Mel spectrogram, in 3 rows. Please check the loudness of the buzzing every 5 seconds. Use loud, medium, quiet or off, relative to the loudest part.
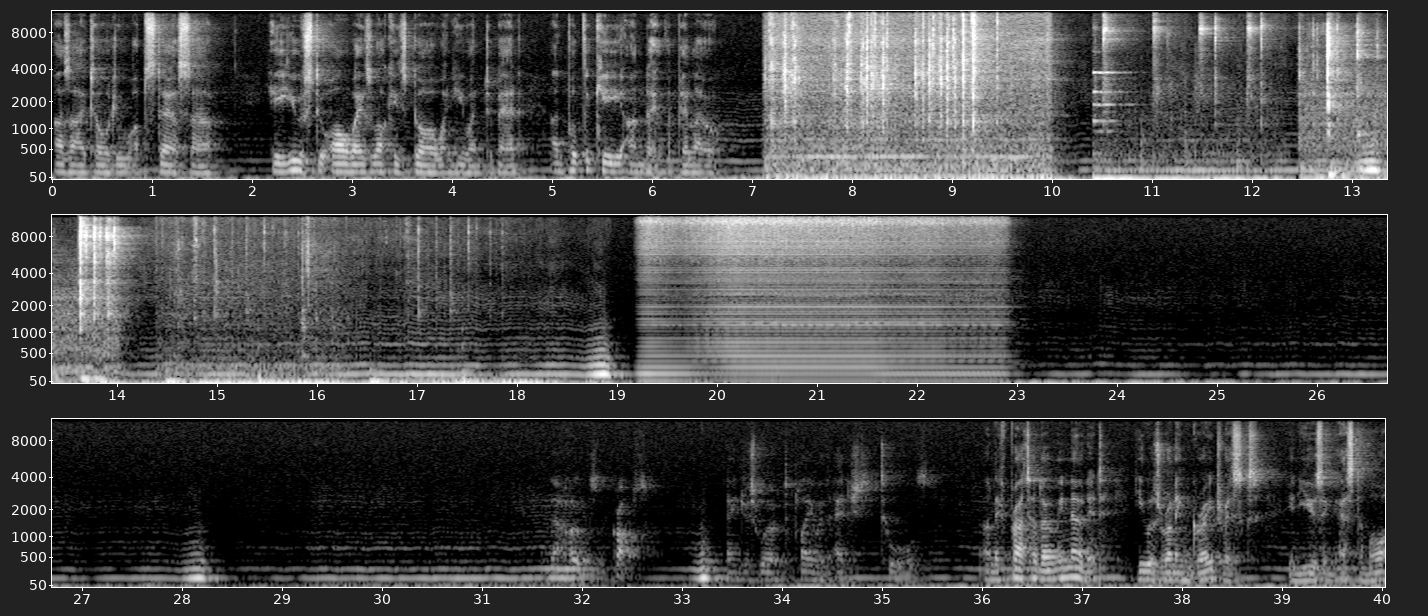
quiet, quiet, loud, loud, medium, medium, medium, quiet.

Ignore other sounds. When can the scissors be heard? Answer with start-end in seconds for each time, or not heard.
14.3-16.4.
